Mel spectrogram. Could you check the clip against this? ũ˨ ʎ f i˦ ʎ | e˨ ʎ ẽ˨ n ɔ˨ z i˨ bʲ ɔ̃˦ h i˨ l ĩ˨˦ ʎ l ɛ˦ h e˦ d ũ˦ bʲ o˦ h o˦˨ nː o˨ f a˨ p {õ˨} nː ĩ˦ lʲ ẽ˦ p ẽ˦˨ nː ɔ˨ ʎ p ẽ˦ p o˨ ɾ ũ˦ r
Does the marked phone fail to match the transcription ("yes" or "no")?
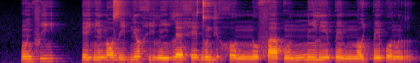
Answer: yes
